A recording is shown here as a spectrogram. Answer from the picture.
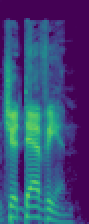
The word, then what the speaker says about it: Jadeveon: Watt because I think people are underestimating how much the loss of Jadeveon Clowney – did you see that? I pronounced his name right. Greg taught me how to say his name. – How do you say it? – Jadeveon.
